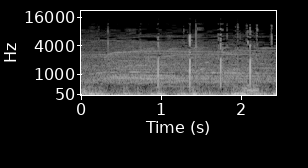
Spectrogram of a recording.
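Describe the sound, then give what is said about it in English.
Crowd cheering and clapping at the close of a blues festival in Burnaby, with a few high whoops or whistles cutting through a continuous roar of applause. “another big round of applause, closing out the festival.”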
